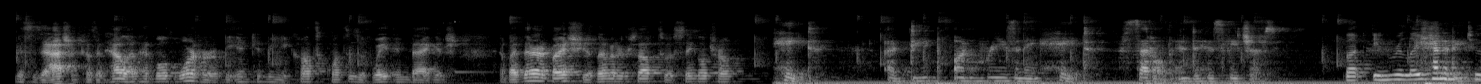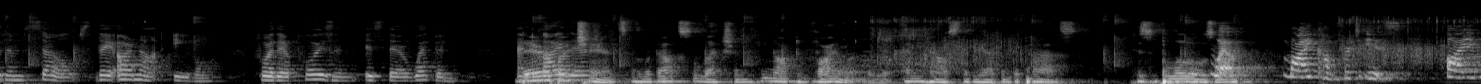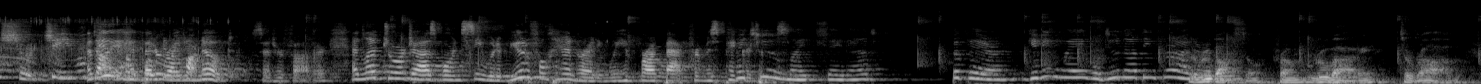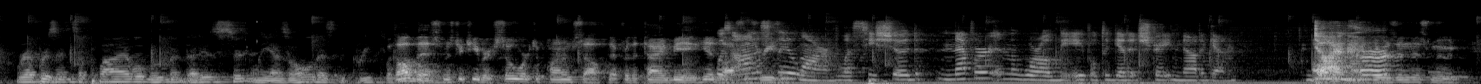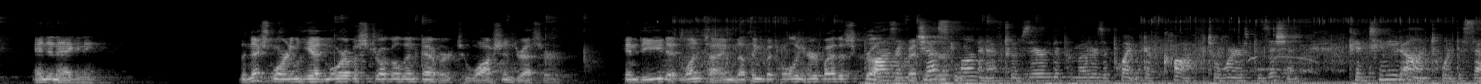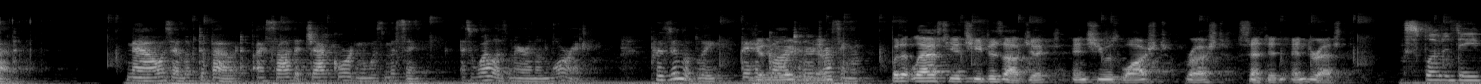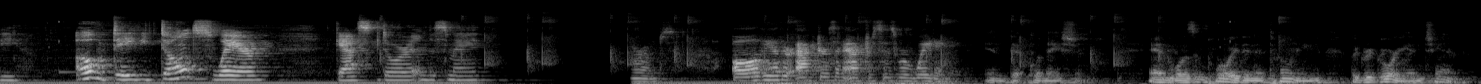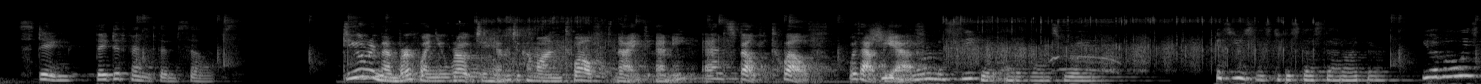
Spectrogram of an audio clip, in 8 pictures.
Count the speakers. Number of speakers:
10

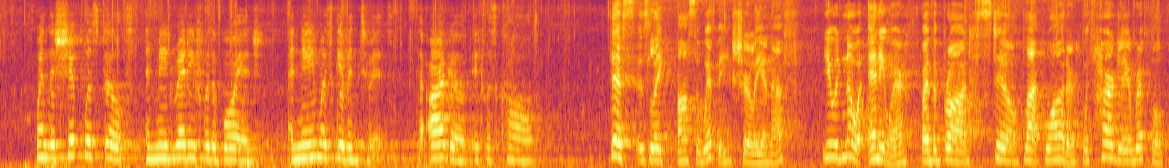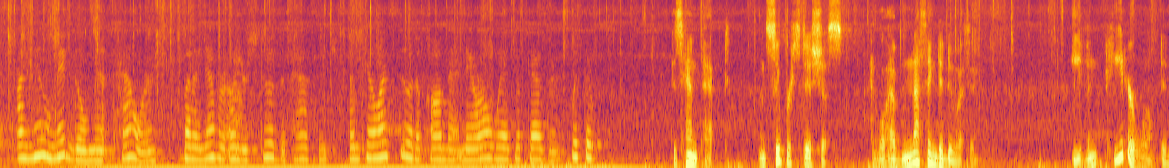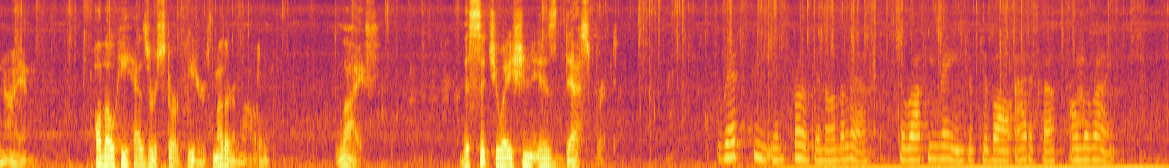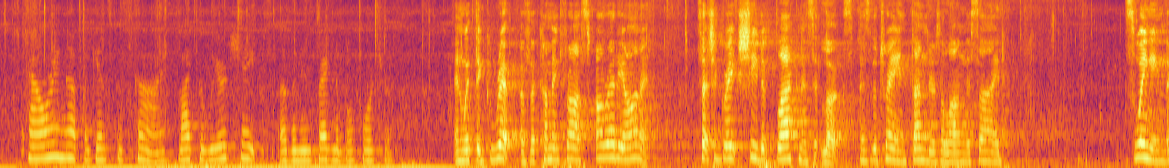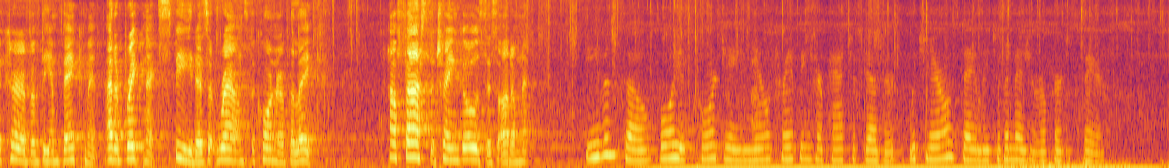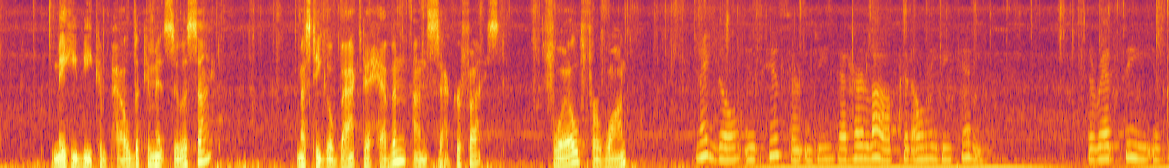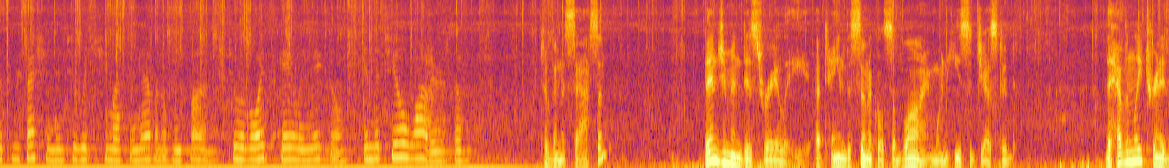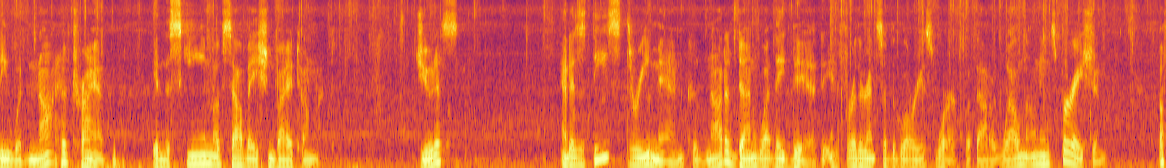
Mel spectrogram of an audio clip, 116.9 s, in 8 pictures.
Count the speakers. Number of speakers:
4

